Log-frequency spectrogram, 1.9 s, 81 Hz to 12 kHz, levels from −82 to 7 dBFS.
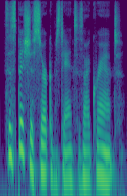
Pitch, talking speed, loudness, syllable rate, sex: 145 Hz, 125 wpm, -20 LUFS, 5.1 syllables/s, female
